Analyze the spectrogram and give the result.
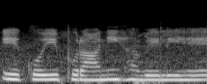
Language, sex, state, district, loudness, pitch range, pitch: Hindi, female, Delhi, New Delhi, -13 LUFS, 210-225 Hz, 220 Hz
